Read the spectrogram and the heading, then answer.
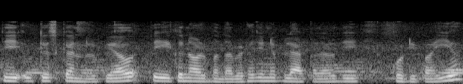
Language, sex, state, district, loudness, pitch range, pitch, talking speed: Punjabi, male, Punjab, Kapurthala, -18 LUFS, 135-155 Hz, 145 Hz, 220 wpm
